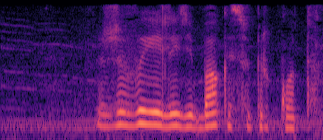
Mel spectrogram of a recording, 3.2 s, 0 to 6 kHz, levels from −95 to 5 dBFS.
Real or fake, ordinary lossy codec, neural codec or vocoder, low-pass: real; MP3, 32 kbps; none; 5.4 kHz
